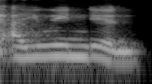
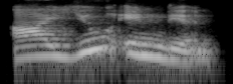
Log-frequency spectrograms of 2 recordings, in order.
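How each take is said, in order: First: Said in the usual way. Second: "Are you Indian" with a lift on YOU; question intonation. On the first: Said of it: "I won't say". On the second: Shown as a demonstration. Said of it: "it goes up".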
